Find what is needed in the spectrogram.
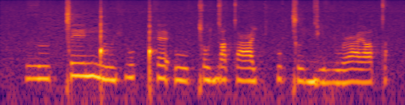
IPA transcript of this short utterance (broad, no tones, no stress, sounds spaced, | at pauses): ɦ ɯ ǀ e ŋ͡ǃ ɯ ç u ǃʰ ɛ ʔ u ǀ o ɟ a tˤ ʕ i c kʷ ɛ ǀ ɯ ɟ i ɦ u ʕ ɛ tˤ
